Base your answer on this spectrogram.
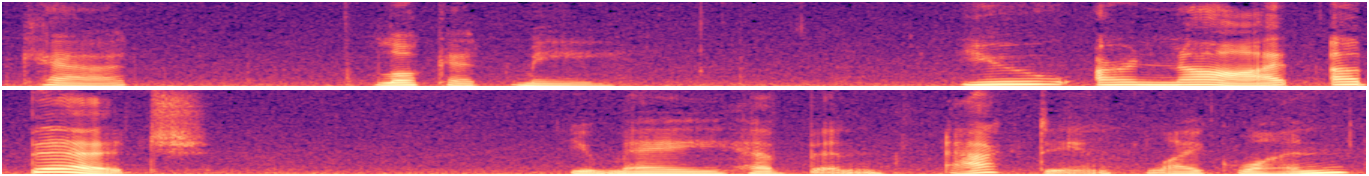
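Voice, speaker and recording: A woman voicing a reassuring middle-aged mother in an audio drama, speaking gently and measured. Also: medium pitch, gravelly, breathy edge, heavily acted. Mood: soothing.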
